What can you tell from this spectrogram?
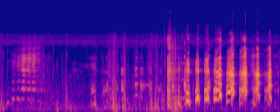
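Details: Pet goat being treated by its owners for a limp or wound at a rural home; one short quavering bleat with stacked harmonics opens, then a quiet gap and a run of rapid, evenly spaced pulsed sounds with voices and laughter.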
